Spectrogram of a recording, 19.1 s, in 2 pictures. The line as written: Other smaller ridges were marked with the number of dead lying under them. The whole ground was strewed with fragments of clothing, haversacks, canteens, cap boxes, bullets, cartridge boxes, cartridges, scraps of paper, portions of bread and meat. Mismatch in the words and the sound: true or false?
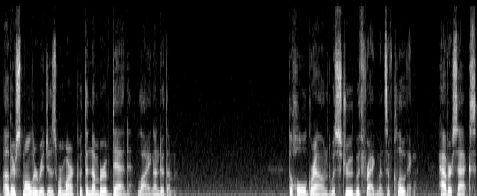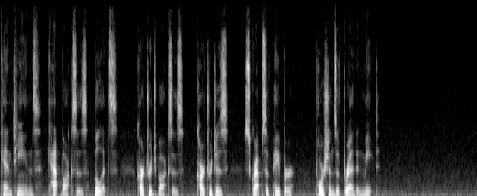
false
